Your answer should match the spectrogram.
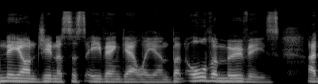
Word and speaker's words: Evangelion: Yeah, I would say the Evangelion series. – Evangelion. – Yeah. And I appreciate your pronunciation there. Evangelion. Are kind of the two ones, but it's that hard G.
